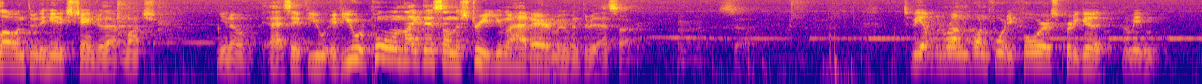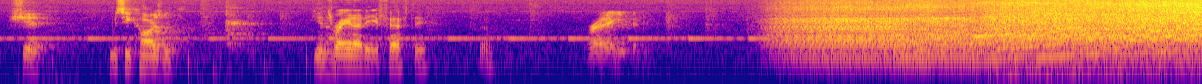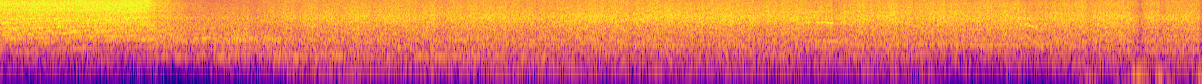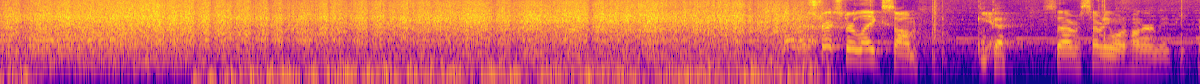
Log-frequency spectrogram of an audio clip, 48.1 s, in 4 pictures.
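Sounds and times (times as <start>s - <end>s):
dyno rollers whining: 0.0s - 48.0s
supercharged engine revving: 19.6s - 44.7s
low rumble: 25.7s - 44.8s.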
